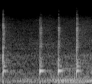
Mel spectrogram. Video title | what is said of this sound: Wajib Untuk Dibeli ‼️ Swing Arm WE3 Yamaha FIZR ini Beda Dari Yang Lain | Jadi ini termasuk swing arm yang tebal, padat, dan solid. Tuh ketika diketuk suaranya seperti ini.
